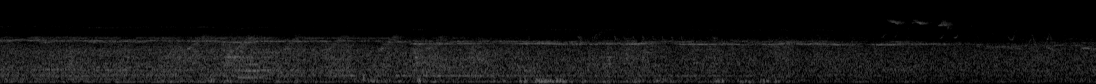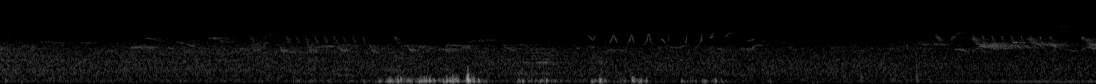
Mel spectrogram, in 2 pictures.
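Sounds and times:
train moving away: 0.0s - 16.0s.

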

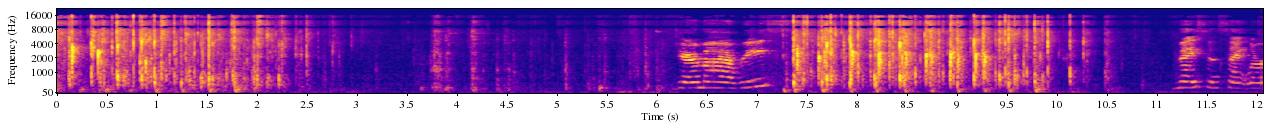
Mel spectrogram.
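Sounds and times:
children clapping: 0.0s - 2.9s, 7.3s - 10.6s.

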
